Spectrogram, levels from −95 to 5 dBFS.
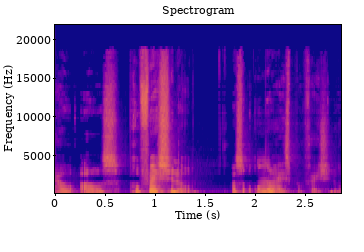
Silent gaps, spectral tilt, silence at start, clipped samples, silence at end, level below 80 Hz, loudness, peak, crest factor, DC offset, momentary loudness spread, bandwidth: none; -3 dB/octave; 0 s; under 0.1%; 0 s; -60 dBFS; -31 LUFS; -14 dBFS; 20 dB; under 0.1%; 15 LU; 19.5 kHz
